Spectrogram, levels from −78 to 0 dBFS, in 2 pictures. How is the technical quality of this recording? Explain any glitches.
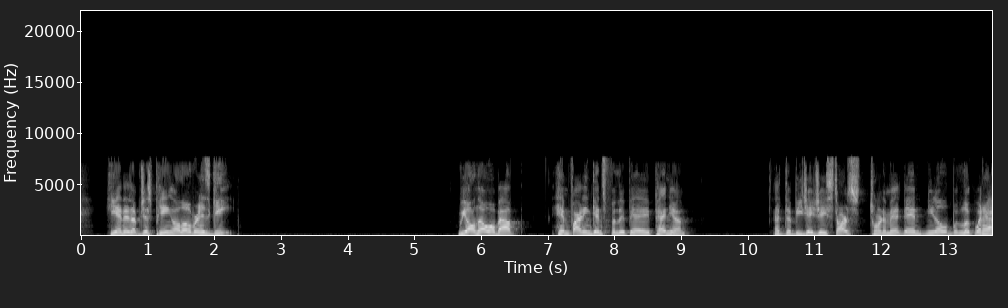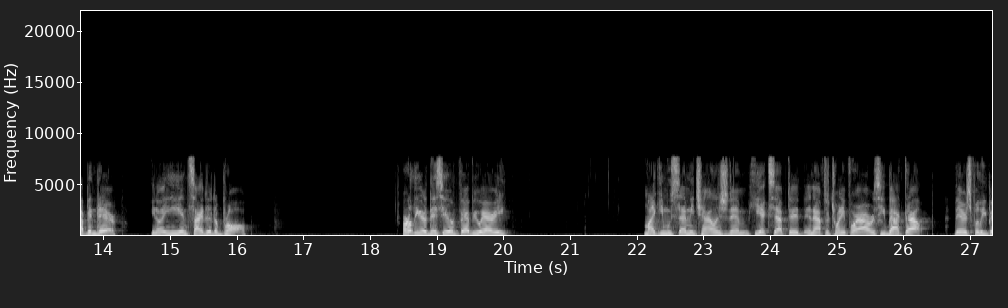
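The recording passes through a wideband Bluetooth headset link with sound up to 8 kHz, and it has four tiny concealed glitches.

Concealed Bluetooth headset packet loss occurs at 2.07 s after "peeing all over his", at 6.36 s after "all know", at 23.44 s, and at 24.72 s after "accepted and". Each gap lasts 7.5 ms, except 15 ms at 6.36 s. The receiver patches each one with a copied stretch of the preceding waveform, leaving the single losses nearly hidden. A plain dropout would leave a silent hole or a click.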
